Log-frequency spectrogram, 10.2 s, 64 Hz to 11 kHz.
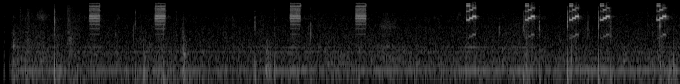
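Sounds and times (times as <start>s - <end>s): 
Tamagotchi virtual pet toy beeps: 2.3s - 2.5s, 7.0s - 7.2s, 7.8s - 9.2s, 9.8s - 10.1s.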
